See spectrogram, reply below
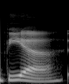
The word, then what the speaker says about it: diya: Do I want to make sure I pronounce this correctly? Diaz? – Yeah, make your own diya.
